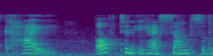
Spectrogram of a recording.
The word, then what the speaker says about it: 会: And if you pronounce it as kai, often it has some sort of meaning associated with meeting or gathering.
